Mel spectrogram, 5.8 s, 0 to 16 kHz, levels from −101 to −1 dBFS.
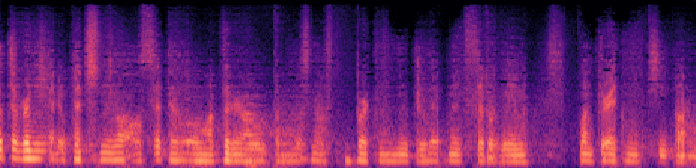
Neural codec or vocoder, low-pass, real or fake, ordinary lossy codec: codec, 44.1 kHz, 0.9 kbps, DAC; 14.4 kHz; fake; AAC, 48 kbps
